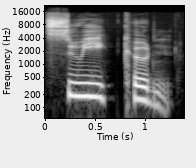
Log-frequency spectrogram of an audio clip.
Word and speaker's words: Suikoden: DJ and DJ just It's phonetically exactly how Phil is saying it. Suikoden, right? Axe Grinder's correct. King Be Cruel's correct. Suikoden.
